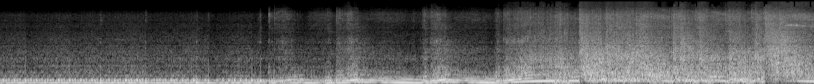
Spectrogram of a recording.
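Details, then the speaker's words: 1998 Toyota Paseo turbo build (Precision 5831e turbo, Haltech ECU), launch control demo: revs bouncing and popping against fixed rev ceiling in rapid bursts; launch control limiter working. "I could give you guys a little bit of preview of the launch control if you like."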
